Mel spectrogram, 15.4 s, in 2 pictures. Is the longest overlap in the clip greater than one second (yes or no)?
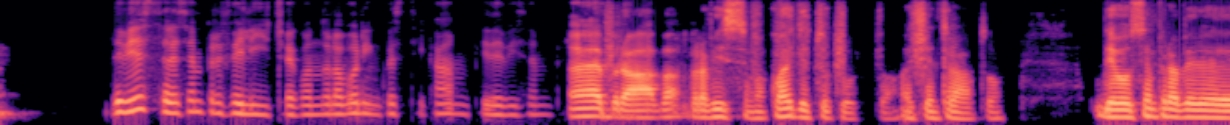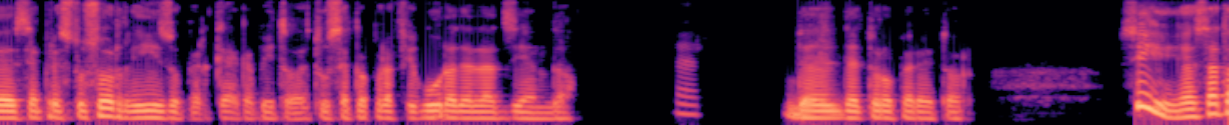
no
